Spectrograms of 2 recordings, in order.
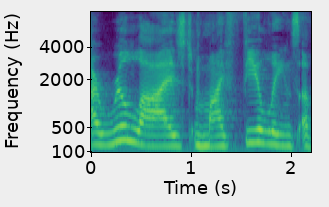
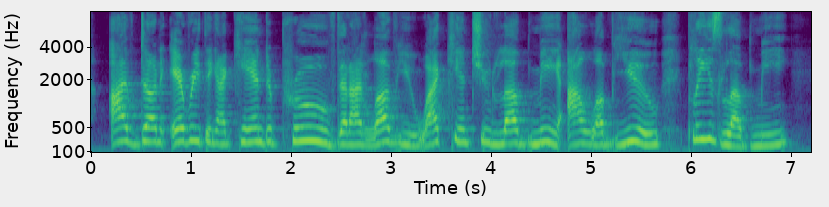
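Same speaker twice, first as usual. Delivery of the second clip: put-on pleading tone; 2 semitones higher than usual. Speaker acts out how their past replies sounded, retelling a pleading tone. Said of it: "The undertone of my responses was pleading".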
